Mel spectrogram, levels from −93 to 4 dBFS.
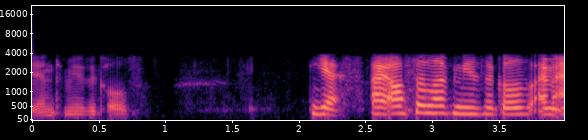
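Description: iLBC codec, throughout: speech sounds rough and synthetic, coded frame by frame with nothing above 3.6 kHz, which fits iLBC's 13.33 kbps mode with 30 ms frames.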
